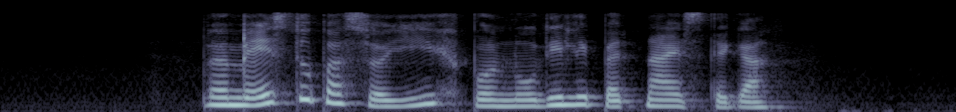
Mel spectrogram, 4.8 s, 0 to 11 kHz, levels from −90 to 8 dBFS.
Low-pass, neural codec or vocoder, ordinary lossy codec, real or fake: 7.2 kHz; codec, 16 kHz, 2 kbps, FunCodec, trained on LibriTTS, 25 frames a second; none; fake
